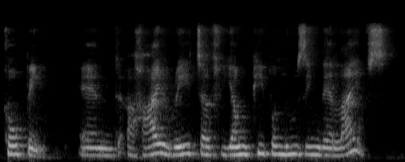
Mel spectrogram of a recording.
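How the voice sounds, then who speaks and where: Earnest woman, mellow voice. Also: mid-range voice, steady tone, a little slow, a little hiss or hum. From Nepal. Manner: earnest, listing points with frequent "you know". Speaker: psychiatrist guest. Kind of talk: interview answers.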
